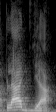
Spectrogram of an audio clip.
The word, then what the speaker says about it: playa: Playa I told you the pronunciation of the Y in a previous lesson remember that is very similar to when you say yesterday but much with more Force La Playa yeah la playa we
